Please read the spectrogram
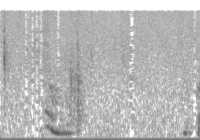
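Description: A single short, quiet vocal murmur with a falling pitch, such as a woman's 'hm', about half a second in; otherwise near silence.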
